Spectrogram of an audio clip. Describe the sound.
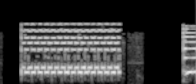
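Telephone ringing used as a jingle for a listener call-in segment: a bright, steady electronic ring lasting about a second, a brief rustle, then a second ring starting just as the sound ends.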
